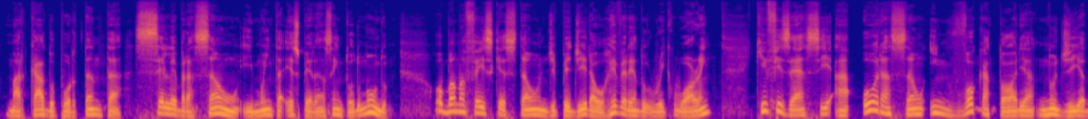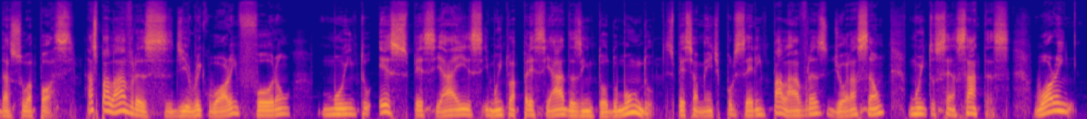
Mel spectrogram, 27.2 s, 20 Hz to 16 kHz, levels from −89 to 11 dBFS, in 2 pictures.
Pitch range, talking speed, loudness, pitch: 100-135 Hz, 120 wpm, -18 LUFS, 115 Hz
